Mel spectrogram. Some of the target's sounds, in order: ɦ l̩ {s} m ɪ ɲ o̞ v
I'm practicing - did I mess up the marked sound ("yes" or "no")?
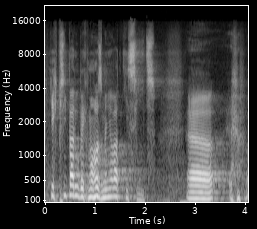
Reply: yes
